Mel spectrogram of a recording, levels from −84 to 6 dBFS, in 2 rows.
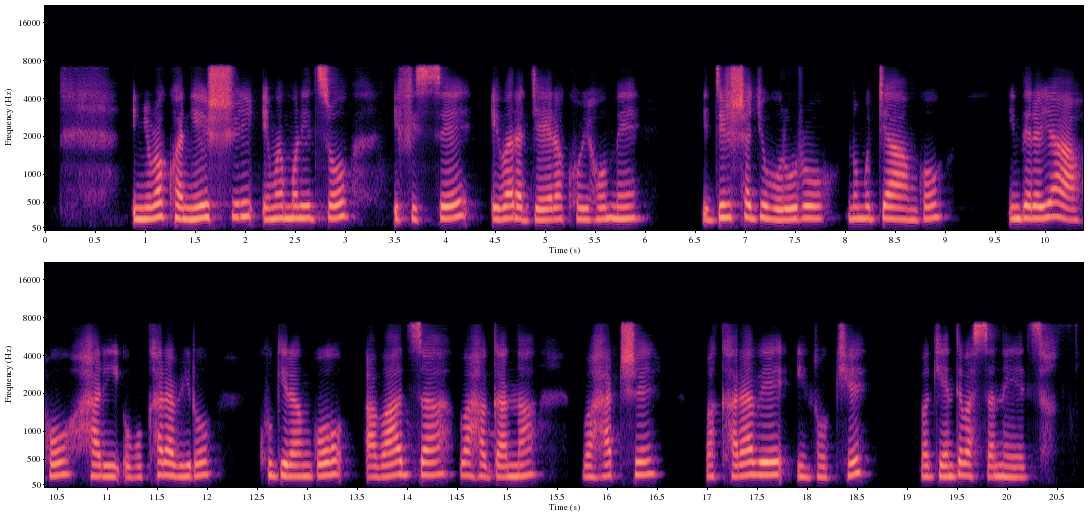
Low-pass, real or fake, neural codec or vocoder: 7.2 kHz; fake; codec, 16 kHz, 0.7 kbps, FocalCodec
